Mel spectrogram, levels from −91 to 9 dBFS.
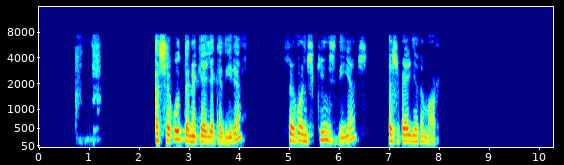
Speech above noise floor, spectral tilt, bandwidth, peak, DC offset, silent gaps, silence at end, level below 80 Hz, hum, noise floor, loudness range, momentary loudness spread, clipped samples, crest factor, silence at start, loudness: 26 dB; -6 dB/octave; 7.8 kHz; -2 dBFS; under 0.1%; 1.26-2.30 s, 4.18-4.35 s, 4.41-4.89 s, 5.51-5.56 s, 6.57-6.98 s; 2.35 s; -60 dBFS; none; -43 dBFS; 5 LU; 11 LU; under 0.1%; 18 dB; 1.1 s; -17 LUFS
